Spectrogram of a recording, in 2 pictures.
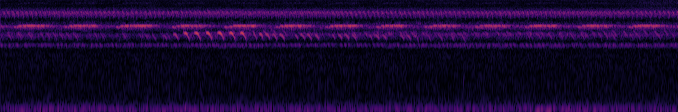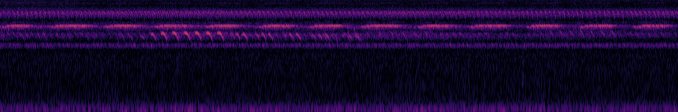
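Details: Chorus of grass insects in a buckwheat field at Ora-dong on Jeju, South Korea; continuous high-pitched ringing tones, a bright chirp repeating roughly every half second, and bursts of rapid buzzy trills that rise and fade.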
